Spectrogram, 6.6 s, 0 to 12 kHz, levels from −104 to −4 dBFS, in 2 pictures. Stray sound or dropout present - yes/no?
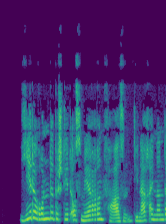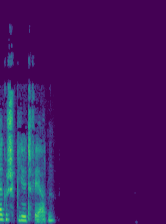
no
